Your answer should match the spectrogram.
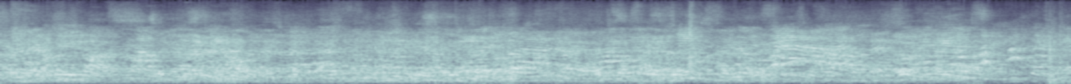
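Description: Many people talking at once in a large room: overlapping crowd chatter with no single voice standing out.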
